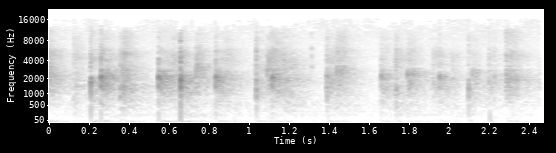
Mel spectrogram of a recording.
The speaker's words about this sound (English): Praise the Lord Jesus. Someone give the Lord a clap offering.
